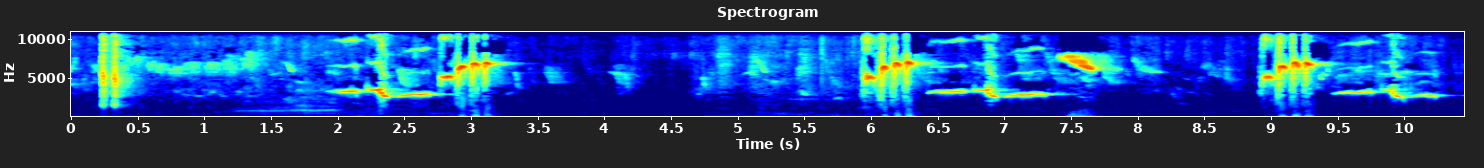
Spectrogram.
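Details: Lure recording of a white-browed shortwing for songbird training: three brief phrases of high, thin whistles with quick descending slurs, spaced about three seconds apart, with soft clicks between them.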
